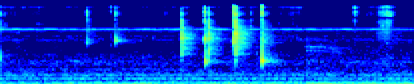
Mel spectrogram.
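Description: A pastry brush clinks against a glass while whisking egg.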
